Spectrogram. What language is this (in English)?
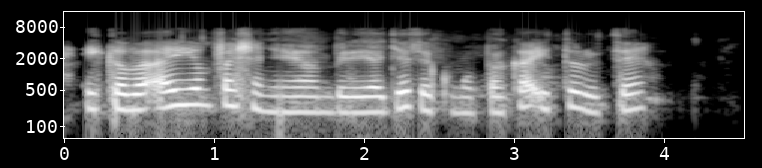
Kinyarwanda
